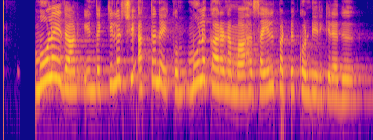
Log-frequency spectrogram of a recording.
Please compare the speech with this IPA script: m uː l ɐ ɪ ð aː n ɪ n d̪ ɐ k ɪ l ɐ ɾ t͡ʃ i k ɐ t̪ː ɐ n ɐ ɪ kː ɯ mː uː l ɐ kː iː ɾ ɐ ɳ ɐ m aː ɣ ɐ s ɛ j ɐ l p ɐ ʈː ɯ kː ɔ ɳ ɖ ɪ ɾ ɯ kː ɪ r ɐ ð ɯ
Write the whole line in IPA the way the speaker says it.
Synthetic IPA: m uː l ɐ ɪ ð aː n ɪ n d̪ ɐ k ɪ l ɐ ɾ t͡ʃ i ʔ ɐ t̪ː ɐ n ɐ ɪ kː ɯ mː uː l ɐ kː aː ɾ ɐ ɳ ɐ m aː ɣ ɐ s ɛ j ɐ l p ɐ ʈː ɯ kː ɔ ɳ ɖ ɪ ɾ ɯ kː ɪ r ɐ ð ɯ

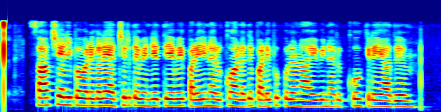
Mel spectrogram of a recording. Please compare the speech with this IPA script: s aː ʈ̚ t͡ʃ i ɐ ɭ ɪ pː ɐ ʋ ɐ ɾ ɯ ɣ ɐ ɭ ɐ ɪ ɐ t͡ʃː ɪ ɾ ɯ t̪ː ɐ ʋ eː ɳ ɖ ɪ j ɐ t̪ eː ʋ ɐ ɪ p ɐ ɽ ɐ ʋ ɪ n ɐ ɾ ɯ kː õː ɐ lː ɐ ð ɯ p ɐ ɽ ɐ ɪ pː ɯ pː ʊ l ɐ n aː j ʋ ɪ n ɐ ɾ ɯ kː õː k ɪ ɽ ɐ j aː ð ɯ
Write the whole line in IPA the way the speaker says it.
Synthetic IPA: s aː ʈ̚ t͡ʃ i ɐ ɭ ɪ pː ɐ ʋ ɐ ɾ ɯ ɣ ɐ ɭ ɐ ɪ ɐ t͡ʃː ɪ ɾ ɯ t̪ː ɐ ʋ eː ɳ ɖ ɪ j ɐ t̪ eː ʋ ɐ ɪ p ɐ ɽ ɐ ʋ ɪ n ɐ ɾ ɯ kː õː ɐ lː ɐ ð ɯ p ɐ ɽ ɐ ɪ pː ɯ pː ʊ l ɐ n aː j ʋ ɪ n ɐ ɾ ɯ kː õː k ɪ ɽ ɐ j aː ð ɯ

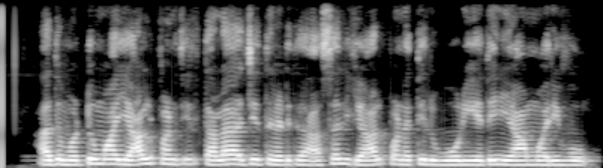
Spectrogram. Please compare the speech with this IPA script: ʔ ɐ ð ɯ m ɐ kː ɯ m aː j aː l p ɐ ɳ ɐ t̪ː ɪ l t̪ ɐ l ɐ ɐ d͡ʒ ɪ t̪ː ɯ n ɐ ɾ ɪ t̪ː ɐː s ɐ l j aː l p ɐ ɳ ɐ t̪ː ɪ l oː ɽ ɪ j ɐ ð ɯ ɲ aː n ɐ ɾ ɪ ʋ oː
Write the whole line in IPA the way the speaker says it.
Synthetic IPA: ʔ ɐ ð ɯ m ɐ ʈː ɯ m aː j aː l p ɐ ɳ ɐ t̪ː ɪ l t̪ ɐ l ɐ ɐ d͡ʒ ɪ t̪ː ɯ n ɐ ɽ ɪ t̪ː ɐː s ɐ l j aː l p ɐ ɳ ɐ t̪ː ɪ l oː ɽ ɪ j ɐ ð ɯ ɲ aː m ɐ ɾ ɪ ʋ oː

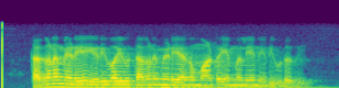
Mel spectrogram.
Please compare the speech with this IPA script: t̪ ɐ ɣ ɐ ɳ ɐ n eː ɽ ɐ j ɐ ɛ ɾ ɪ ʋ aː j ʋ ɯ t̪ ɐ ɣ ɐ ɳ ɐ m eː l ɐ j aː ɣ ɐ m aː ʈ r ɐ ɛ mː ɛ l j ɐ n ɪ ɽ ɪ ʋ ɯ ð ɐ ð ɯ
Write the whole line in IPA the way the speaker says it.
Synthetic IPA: t̪ ɐ ɣ ɐ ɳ ɐ m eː ɽ ɐ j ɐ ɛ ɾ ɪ ʋ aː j ʋ ɯ t̪ ɐ ɣ ɐ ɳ ɐ m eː ɽ ɐ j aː ɣ ɐ m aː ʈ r ɐ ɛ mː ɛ l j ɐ n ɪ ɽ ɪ ʋ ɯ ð ɐ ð ɯ

